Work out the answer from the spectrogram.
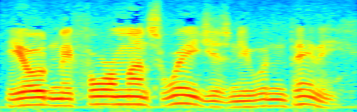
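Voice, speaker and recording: Male actor, aggrieved American ranch hand for radio western: medium pitch, tense edge, folksy and defensive. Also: moderate pace, a bit bright, natural voice, rough recording. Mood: defensive, indignant. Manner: defensive, folksy rural speech.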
